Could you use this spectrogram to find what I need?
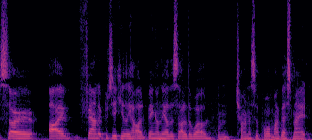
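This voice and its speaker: A woman in an Australian accent, monotone and flat, at a moderate pace. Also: fairly low pitch for a woman. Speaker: fundraiser. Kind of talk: casual chat. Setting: radio studio.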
